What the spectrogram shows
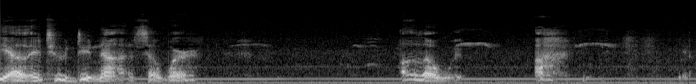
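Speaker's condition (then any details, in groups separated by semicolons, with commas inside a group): Cerebellar ataxia from brain tumour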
